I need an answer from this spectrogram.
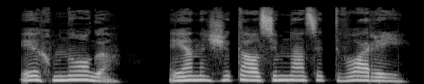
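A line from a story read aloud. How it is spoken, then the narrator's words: Low growl. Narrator (Russian): Тихонько рыкнув, он выговорил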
